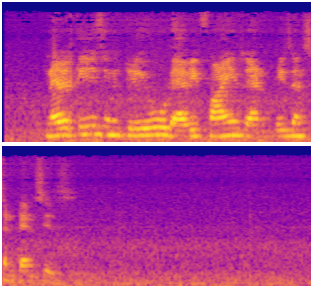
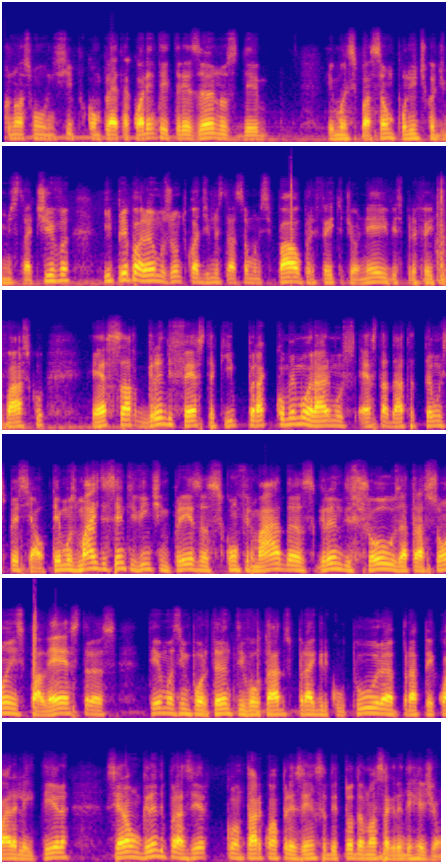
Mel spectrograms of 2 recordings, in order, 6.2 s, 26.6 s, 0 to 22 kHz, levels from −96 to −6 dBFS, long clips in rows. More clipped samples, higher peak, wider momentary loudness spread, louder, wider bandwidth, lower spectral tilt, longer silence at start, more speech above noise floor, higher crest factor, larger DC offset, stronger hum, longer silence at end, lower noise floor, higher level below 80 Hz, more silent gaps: neither; about the same, 0 dBFS vs 0 dBFS; first, 17 LU vs 12 LU; about the same, -15 LUFS vs -16 LUFS; first, 17 kHz vs 9 kHz; about the same, -5.5 dB/octave vs -6.5 dB/octave; about the same, 0.05 s vs 0 s; second, 22 dB vs 32 dB; about the same, 18 dB vs 16 dB; neither; neither; about the same, 0 s vs 0 s; second, -38 dBFS vs -48 dBFS; first, -40 dBFS vs -50 dBFS; neither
